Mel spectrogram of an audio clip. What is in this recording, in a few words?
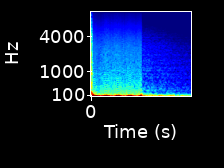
bass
